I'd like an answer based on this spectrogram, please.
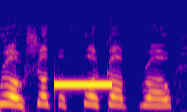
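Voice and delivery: very loud New York yelling, drawn out. Retelling two men fighting behind the speaker: imitating new york yelling. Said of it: "full on New York yelling at each other".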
